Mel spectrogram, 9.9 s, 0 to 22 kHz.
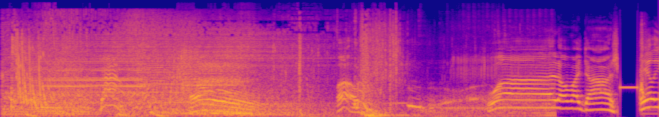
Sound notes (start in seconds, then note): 0.1 cross-fade crackles; 5.3 creature thumps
